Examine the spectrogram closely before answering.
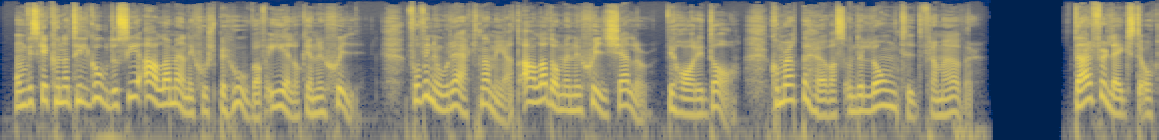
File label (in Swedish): svensk man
